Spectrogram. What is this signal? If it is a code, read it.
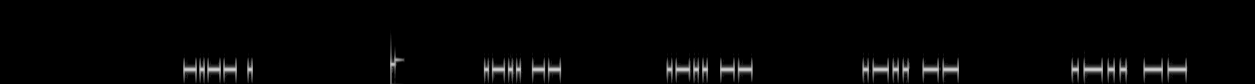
Morse code, heard as a keyed tone, about 25 wpm, 700 Hz. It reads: YE LM LM LM LM
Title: Speed-Racing Multi-letter Phonemes - 20wpm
